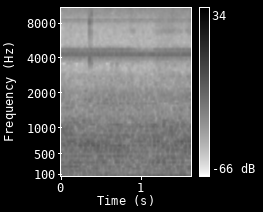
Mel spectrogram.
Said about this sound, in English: I'm just gonna pause and let that helicopter.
